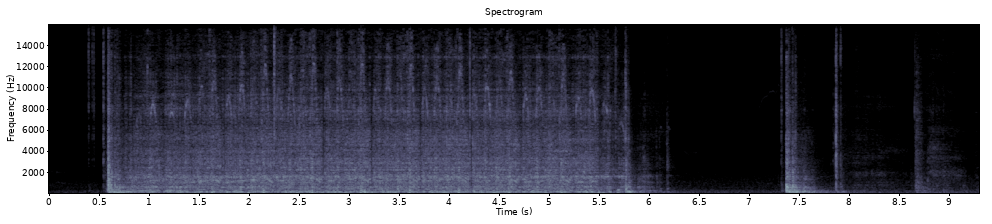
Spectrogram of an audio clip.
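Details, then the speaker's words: 1958 Morris Minor ute that sat 20 years, cranked during a compression test on cylinder four reading 125. About five seconds of uneven, sluggish cranking without firing; battery suspected to be getting low. "that battery sounds like it's getting a bit low. And that's only 125. I wonder if that's just the battery."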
